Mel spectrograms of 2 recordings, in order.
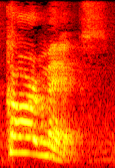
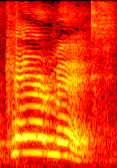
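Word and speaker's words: Carmex: nobody seems to know there's no such thing as car mix what you're putting on your lips is care mix okay i ain't know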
